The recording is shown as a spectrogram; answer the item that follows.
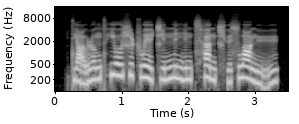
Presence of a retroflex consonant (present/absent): present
